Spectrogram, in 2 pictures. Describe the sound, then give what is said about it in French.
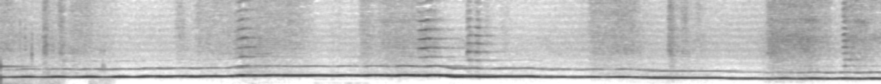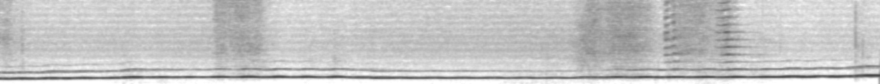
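A musical saw plays a single sustained, eerie tone that glides slowly up and down in pitch with a gentle wavering vibrato, unbroken for several seconds and with no voices. “Alors comment qu'on en joue de la scie musicale Eh ben c'est le même principe que le xylophone, figure-toi.”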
